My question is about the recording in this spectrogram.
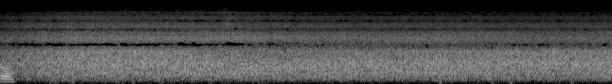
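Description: Creek water rushing steadily over rocks and small rapids, an even, unbroken rush.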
